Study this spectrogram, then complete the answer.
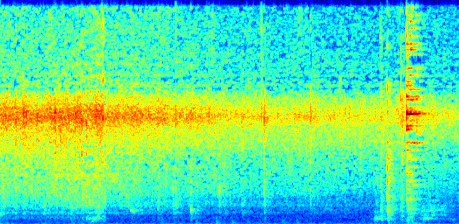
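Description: Onion fries over high heat in a pan with crushed garlic, ginger, green chili, cumin and asafoetida, giving a steady, close sizzle with a few stirring scrapes near the end and no speech.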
